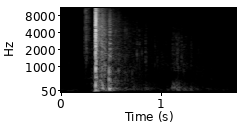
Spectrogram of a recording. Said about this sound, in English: a .44 caliber ball explodes from a Union pistol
